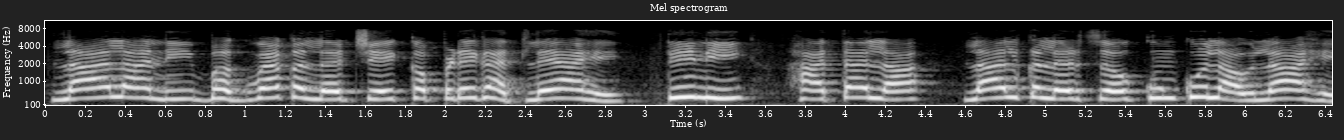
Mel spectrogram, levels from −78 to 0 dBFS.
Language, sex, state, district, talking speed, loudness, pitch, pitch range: Marathi, female, Maharashtra, Solapur, 130 wpm, -11 LUFS, 335 Hz, 315-370 Hz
